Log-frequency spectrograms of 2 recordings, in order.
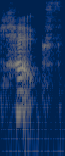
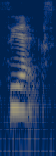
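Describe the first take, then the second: First: The name is said as one word. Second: The name is said as separate letters. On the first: "I like to call it Kex. that's how I pronounce it" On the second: "A lot of people say C X"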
